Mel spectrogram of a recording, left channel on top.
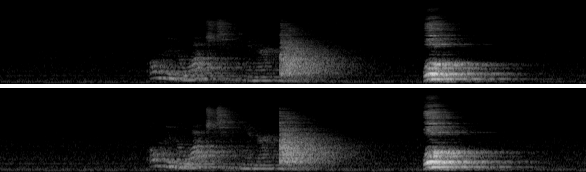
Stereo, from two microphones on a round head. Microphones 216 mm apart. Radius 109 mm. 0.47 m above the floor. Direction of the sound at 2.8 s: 65° right (ahead or behind).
